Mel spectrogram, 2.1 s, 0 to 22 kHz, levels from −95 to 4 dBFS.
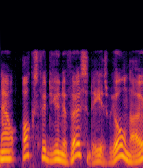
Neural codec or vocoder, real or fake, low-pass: codec, 16 kHz, 16 kbps, FreqCodec, smaller model; fake; 7.2 kHz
